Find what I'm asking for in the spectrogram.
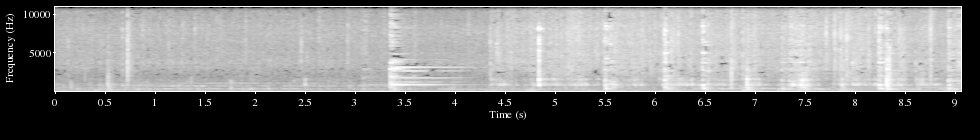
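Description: Chopped coconut pieces being stir-fried in a pan with a spoon of oil, a light sizzle under scraping and clinking stirring strokes that get busier and louder partway through.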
